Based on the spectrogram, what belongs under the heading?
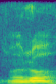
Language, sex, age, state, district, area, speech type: Nepali, male, 30-45, West Bengal, Jalpaiguri, rural, spontaneous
